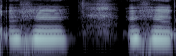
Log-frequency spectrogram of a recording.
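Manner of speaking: nodding along. Retold or imitated. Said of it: "smile and nod and say".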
